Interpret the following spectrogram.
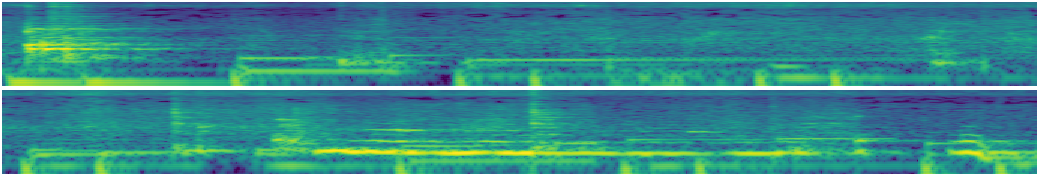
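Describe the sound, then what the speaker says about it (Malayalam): Ginger, garlic and green chilli paste sautéing in a pan: a bright, steady sizzle with repeated scraping and clinks of a spoon stirring against metal, close up, no voices. "ബാക്കി കുറച്ച് വെച്ച ഇഞ്ചി, വെളുത്തുള്ളി, പച്ചമുളക് പേസ്റ്റും കൂടി ഇട്ട് കൊടുക്കുക. അതിന്റെ പച്ചമണം മാറുന്നത് വരെ ഒന്ന് വഴറ്റിക്കും."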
